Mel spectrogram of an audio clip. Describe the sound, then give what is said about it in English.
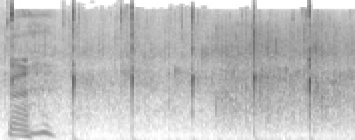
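Congregation applause for a visitor at a church service: a soft, steady clapping wash with a few crisp, evenly spaced sharper claps standing out. A brief voice is heard at the start. “let's give our visitor one more round of applause.”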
